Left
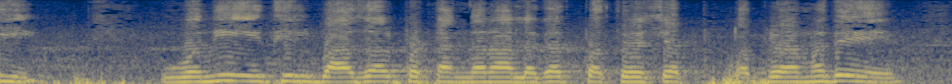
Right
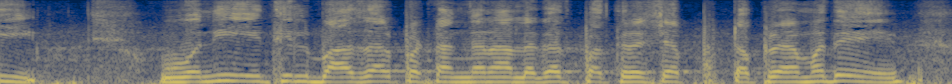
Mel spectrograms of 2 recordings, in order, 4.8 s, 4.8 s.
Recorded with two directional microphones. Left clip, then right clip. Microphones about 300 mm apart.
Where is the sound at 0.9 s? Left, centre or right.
Right.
